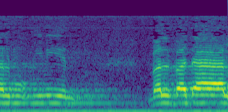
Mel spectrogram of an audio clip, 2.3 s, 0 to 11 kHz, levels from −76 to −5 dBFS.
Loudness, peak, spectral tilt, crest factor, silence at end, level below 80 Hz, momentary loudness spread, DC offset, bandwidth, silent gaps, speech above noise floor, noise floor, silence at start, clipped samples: -19 LUFS; -4 dBFS; -5.5 dB/octave; 14 dB; 0 s; -52 dBFS; 23 LU; 2%; 7.4 kHz; none; 24 dB; -41 dBFS; 0 s; under 0.1%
